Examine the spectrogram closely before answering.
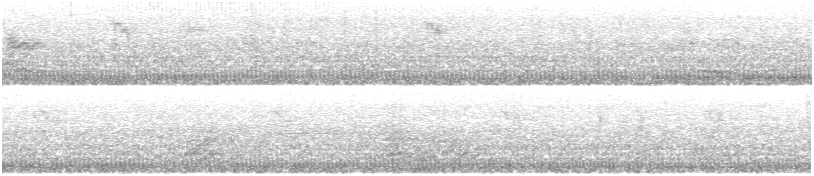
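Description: Steady low mechanical hum that holds one even pitch, with a few faint short sounds over it.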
